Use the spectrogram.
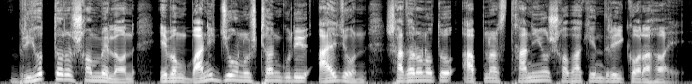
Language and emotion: Bengali, neutral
